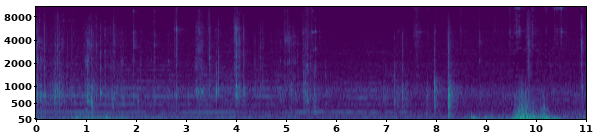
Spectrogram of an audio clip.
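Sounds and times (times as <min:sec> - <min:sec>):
metal tools clinking: 0:00.0 - 0:05.8.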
